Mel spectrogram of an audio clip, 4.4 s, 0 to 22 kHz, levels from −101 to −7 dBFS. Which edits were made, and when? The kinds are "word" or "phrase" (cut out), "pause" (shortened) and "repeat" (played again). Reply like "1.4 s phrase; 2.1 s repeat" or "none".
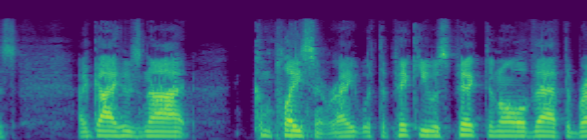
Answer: none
